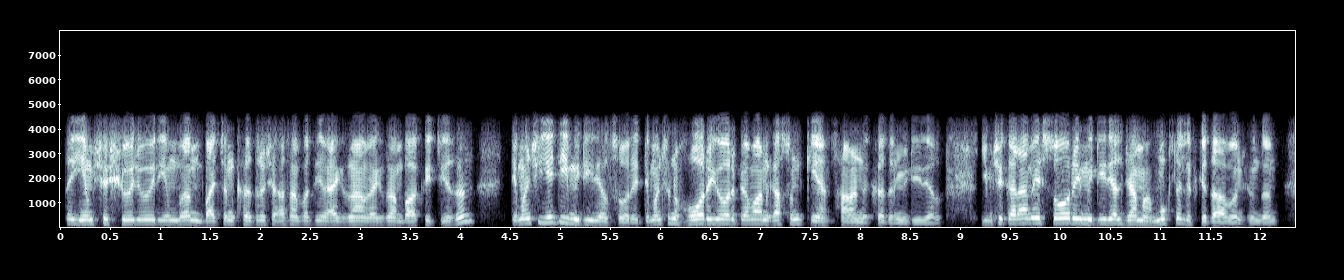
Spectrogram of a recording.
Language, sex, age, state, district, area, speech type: Kashmiri, male, 30-45, Jammu and Kashmir, Srinagar, urban, conversation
